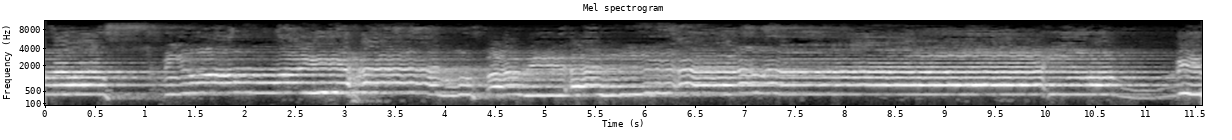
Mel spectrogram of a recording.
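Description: A single voice chanting in long, ornamented held notes that waver in pitch, phrase after phrase with short breaks between them.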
